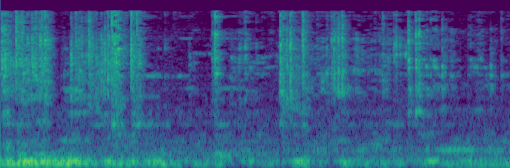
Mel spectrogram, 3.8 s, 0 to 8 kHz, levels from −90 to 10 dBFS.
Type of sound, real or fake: real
